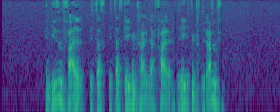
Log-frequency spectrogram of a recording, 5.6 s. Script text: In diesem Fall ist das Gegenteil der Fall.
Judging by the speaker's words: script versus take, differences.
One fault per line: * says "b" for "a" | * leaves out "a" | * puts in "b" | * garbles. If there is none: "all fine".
* puts in "ist das"
* garbles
